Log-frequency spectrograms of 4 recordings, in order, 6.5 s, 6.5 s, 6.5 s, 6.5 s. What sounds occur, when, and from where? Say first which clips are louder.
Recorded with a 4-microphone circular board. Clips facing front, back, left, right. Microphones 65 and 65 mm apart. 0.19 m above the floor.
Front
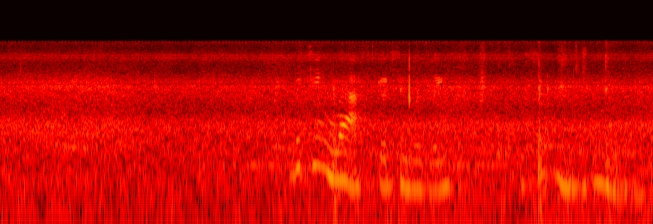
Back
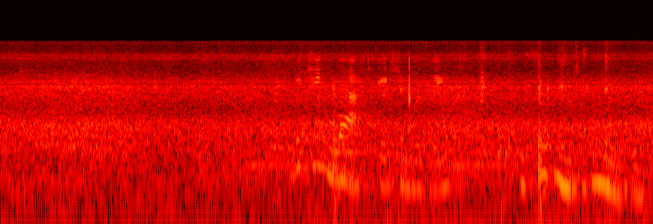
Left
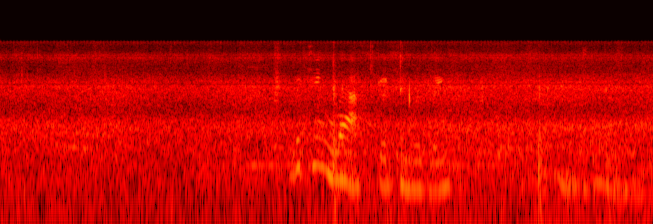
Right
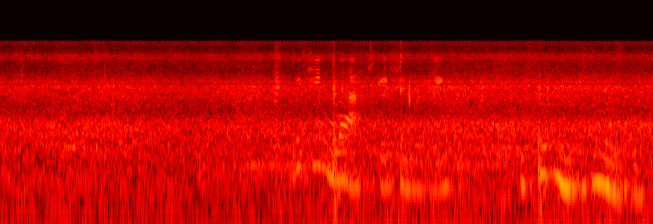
2.9 s a woman speaking: front 4 dB, left 2 dB; 45° left, 1.0 m
5.2 s a woman speaking: back 1 dB, right 4 dB; 120° right, 2.5 m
